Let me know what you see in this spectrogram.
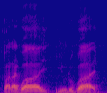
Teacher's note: Oral, a palavra é pronunciada e o som do encontro vocálico tem o ar passando somente pela boca.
